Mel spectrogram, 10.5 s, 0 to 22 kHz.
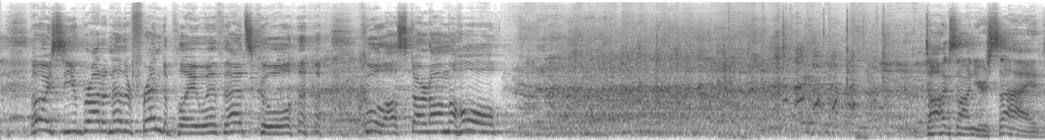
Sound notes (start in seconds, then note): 5.0 audience laughing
